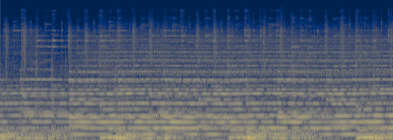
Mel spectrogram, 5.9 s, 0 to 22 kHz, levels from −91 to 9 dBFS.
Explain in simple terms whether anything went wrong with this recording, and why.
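Nothing went wrong with this recording, as far as a careful listen can tell. There are no dropouts, glitches or other problems anywhere in the sound.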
